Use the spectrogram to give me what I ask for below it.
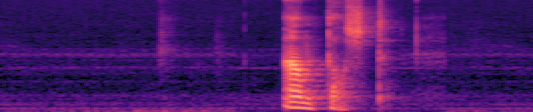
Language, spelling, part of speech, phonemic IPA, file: Dutch, aantast, verb, /ˈantɑst/, Nl-aantast.ogg
- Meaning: first/second/third-person singular dependent-clause present indicative of aantasten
